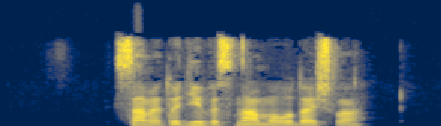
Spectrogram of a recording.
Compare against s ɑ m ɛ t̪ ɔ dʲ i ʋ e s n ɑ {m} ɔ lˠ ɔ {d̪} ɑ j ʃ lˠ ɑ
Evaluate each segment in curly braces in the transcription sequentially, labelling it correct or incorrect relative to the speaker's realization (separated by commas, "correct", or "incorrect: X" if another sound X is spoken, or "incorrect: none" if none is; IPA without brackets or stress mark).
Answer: correct, correct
